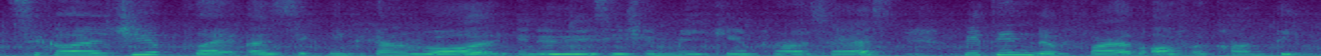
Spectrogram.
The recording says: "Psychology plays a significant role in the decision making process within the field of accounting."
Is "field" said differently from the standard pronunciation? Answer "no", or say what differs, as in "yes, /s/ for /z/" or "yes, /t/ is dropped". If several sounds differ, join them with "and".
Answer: yes, /d/ is dropped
